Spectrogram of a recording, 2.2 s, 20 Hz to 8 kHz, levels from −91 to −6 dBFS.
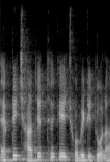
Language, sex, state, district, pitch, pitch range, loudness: Bengali, male, West Bengal, Jhargram, 145 Hz, 125-155 Hz, -29 LUFS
